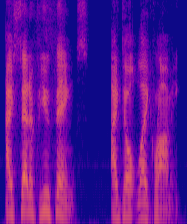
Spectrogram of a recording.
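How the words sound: There is a pause after "things". The speaker dislikes the person named.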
